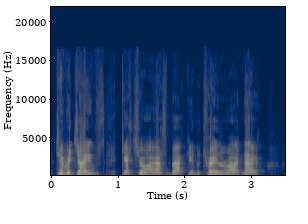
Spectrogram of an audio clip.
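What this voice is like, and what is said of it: Put-on redneck Southern accent. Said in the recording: “That feels like such a redneck name ... I don't know why I derive so much joy out of that accent.”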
